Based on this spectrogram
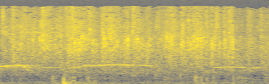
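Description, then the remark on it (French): An audience claps steadily for several seconds, a dense, continuous patter of many hands, with a faint sustained tone running underneath and no talking over it. “Est-ce qu'on peut l'applaudir dans cet endroit?”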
